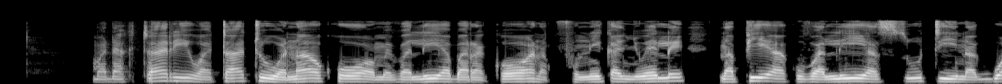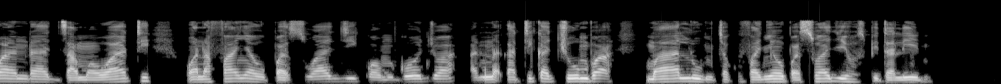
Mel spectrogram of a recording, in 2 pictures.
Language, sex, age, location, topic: Swahili, male, 18-24, Kisumu, health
